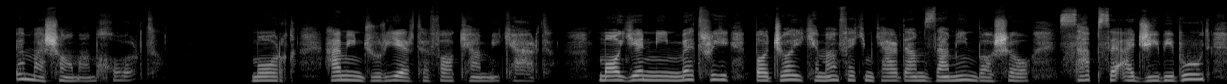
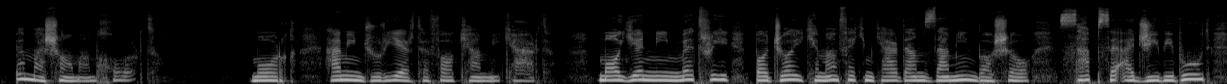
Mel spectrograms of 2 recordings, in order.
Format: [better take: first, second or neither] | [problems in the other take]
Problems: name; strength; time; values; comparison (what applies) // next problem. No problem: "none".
second | thin; very; fading below 600 Hz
